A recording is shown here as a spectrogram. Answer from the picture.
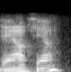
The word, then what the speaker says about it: Dionysian: That's how you pronounce it, Dionysian. As in the Greek Dionysian Cellars 2010 Seder. – Oh, what? – I don't think that's, that's just their cute thing they're doing here. It's a California red wine, that is what it is. Dionysian, that's how it's pronounced it in the back. They give me pronunciation, Dionysian. I did it right.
